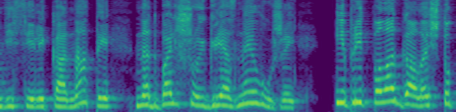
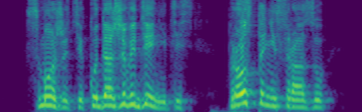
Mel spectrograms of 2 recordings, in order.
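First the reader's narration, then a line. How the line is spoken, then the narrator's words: Moaning. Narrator (Russian): Я снова застонала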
